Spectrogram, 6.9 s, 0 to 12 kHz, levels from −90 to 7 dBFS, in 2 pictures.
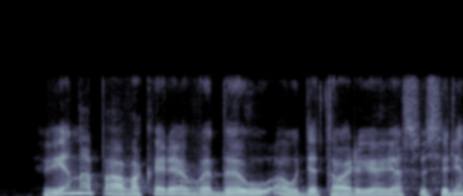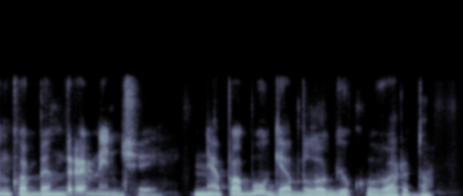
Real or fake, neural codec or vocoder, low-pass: fake; codec, 16 kHz, 4 kbps, X-Codec, HuBERT features, trained on general audio; 7.2 kHz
